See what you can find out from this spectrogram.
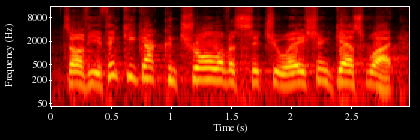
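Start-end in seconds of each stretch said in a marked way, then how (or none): none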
